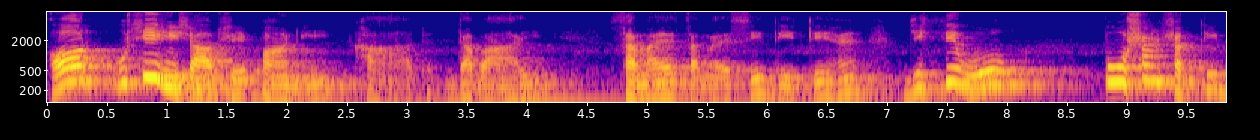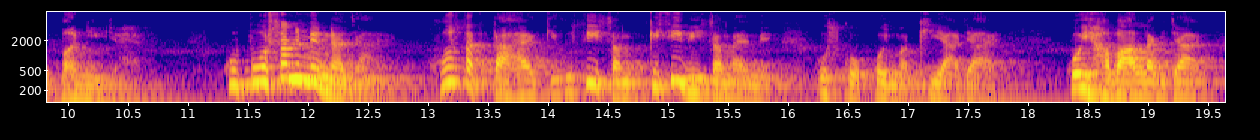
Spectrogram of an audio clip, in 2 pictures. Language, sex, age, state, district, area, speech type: Hindi, male, 60+, Bihar, Samastipur, rural, spontaneous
